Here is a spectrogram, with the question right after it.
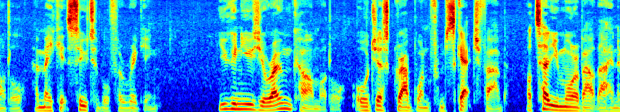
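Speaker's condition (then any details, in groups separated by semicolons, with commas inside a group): No condition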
